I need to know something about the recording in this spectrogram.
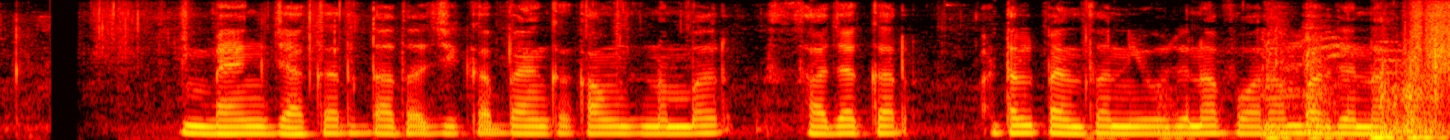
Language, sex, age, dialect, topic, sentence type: Hindi, male, 18-24, Hindustani Malvi Khadi Boli, banking, statement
